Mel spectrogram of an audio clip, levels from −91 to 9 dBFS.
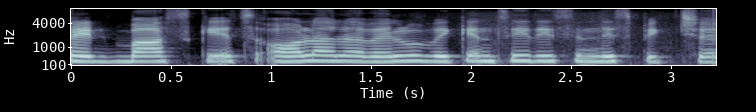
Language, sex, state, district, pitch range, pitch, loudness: English, female, Punjab, Kapurthala, 225-240 Hz, 230 Hz, -16 LUFS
